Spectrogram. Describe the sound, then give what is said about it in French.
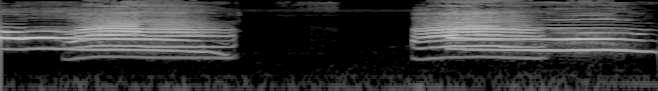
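Cats drawn by garbage in a neighbourhood meow and caterwaul in two long, drawn-out yowls, each lasting nearly two seconds, separated by a brief silence. The cries are loud and wavering, with no talking. “Avec les ordures arrivent les chats.”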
